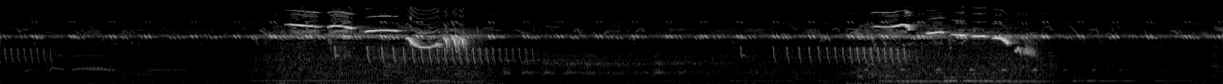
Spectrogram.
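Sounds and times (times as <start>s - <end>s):
Madagascar magpie-robin singing: 2.9s - 4.8s, 8.3s - 10.6s.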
